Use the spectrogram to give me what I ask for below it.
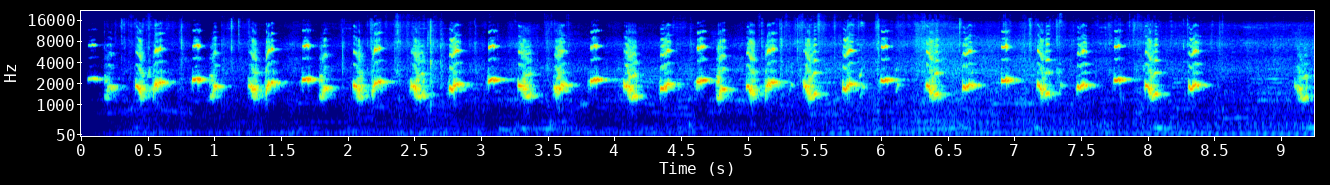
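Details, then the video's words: Sooty-headed bulbul calling its companions: a fast run of short, bright chirping notes, each dipping and rising, repeated steadily for about nine seconds. A faint low hum sits underneath. "suara trucuk panggil kawan"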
